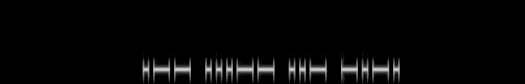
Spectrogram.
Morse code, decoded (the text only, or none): W3UC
